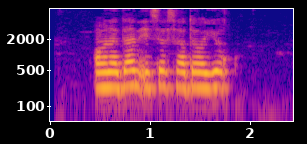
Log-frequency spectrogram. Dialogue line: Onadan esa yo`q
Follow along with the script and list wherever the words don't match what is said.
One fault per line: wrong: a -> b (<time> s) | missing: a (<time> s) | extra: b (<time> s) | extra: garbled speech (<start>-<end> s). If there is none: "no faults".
extra: sado (1.2 s)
